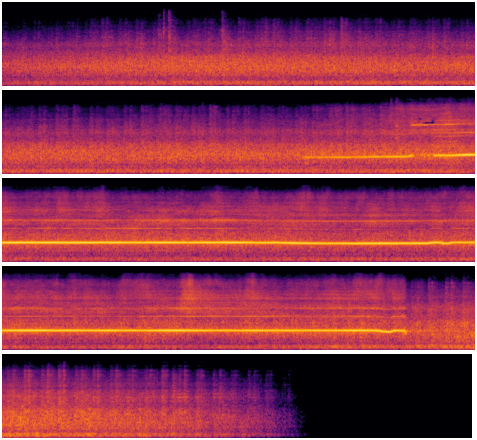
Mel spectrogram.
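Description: Steam locomotive whistle blowing one long blast of about ten seconds over the running sound of a steam train. The whistle steps up slightly in pitch as it opens and stops abruptly. The train sound fades in at the start and fades out near the end.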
